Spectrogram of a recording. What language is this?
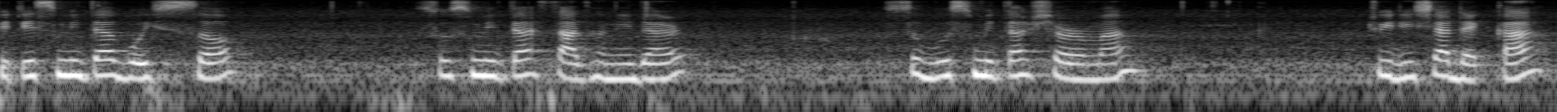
Assamese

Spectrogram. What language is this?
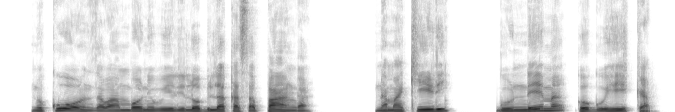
Matengo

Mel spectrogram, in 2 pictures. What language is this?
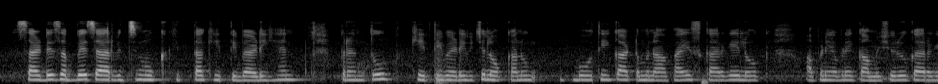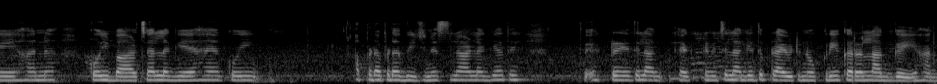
Punjabi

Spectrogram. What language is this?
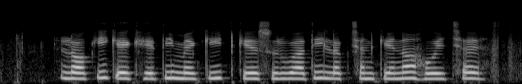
Maithili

